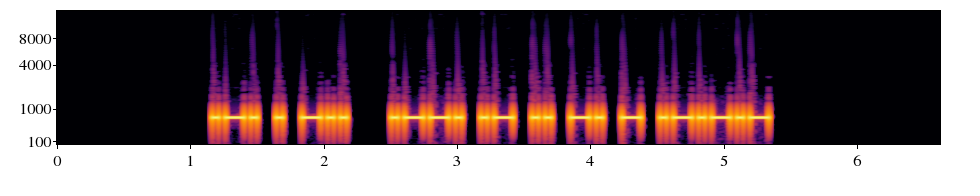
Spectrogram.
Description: Morse code, heard as a keyed tone, about 25 wpm, 700 Hz. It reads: RED PAINT.
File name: practice / 25wpm / All-Age Appropriate Jokes - 25wpm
